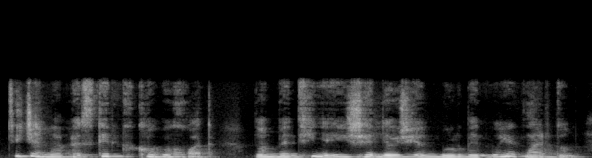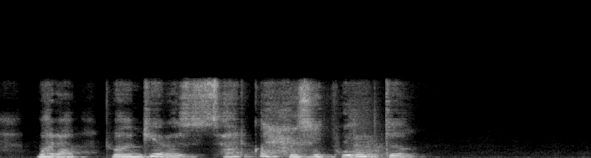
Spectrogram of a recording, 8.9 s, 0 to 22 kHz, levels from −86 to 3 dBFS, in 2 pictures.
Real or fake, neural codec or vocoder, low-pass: fake; codec, 24 kHz, 1 kbps, SNAC; 10.8 kHz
